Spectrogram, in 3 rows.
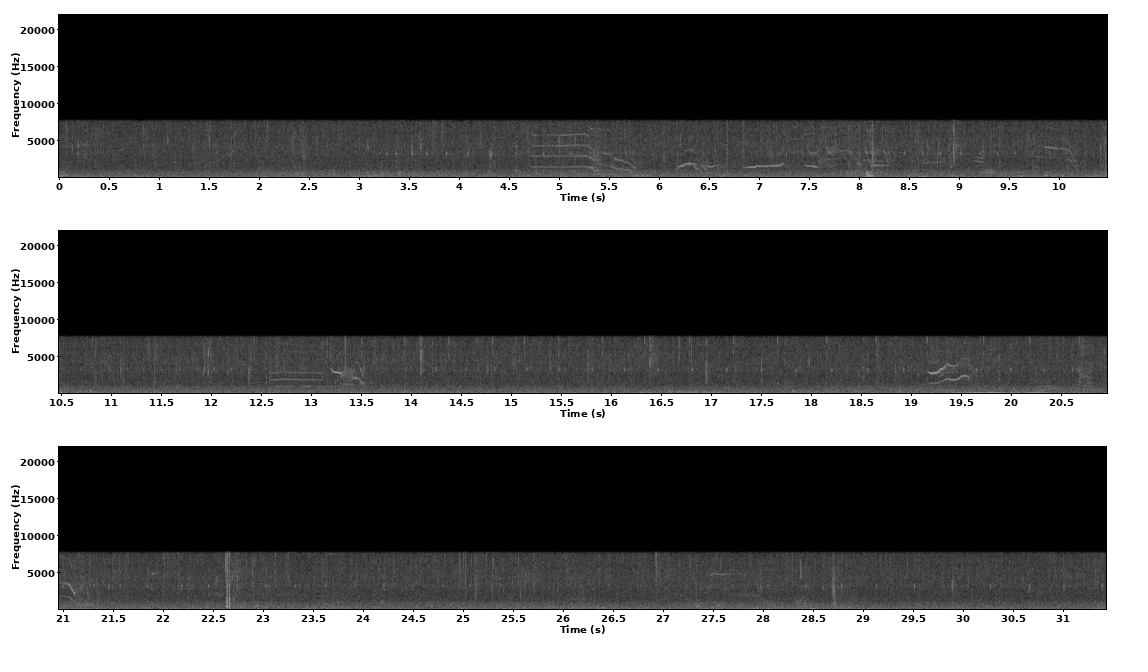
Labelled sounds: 4.7	5.8	killer whale, northern resident, G clan, 0.97 to 5.9 kHz
6.9	7.3	killer whale, northern resident, G clan, 1.3 to 2.0 kHz
9.8	10.1	killer whale, northern resident, G clan, 3.7 to 4.3 kHz
12.6	13.2	killer whale, northern resident, G clan, 1.8 to 2.9 kHz
19.1	19.6	killer whale, northern resident, G clan, 1.6 to 4.0 kHz
27.5	28.0	killer whale, northern resident, G clan, 1.8 to 4.9 kHz

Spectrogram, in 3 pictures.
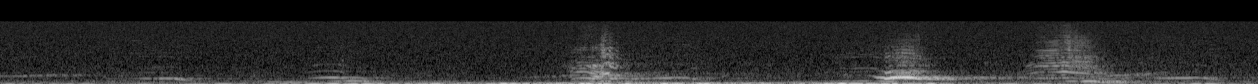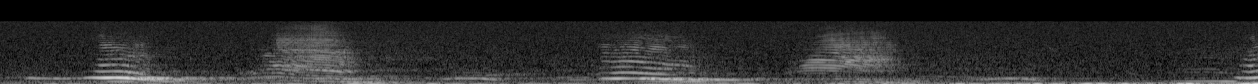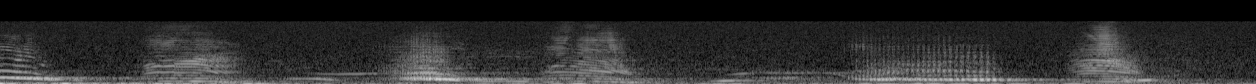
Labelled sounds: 5.8	6.0	humpback whale, 0.80 to 0.96 kHz
10.3	11.0	humpback whale, 0.80 to 1.9 kHz
13.5	14.0	humpback whale, 0.80 to 3.5 kHz
15.3	16.1	humpback whale, 0.80 to 3.5 kHz
18.6	19.6	humpback whale, 0.80 to 3.6 kHz
20.6	22.0	humpback whale, 0.80 to 4.3 kHz
25.0	25.6	humpback whale, 0.80 to 3.9 kHz
26.6	27.5	humpback whale, 0.80 to 3.1 kHz
30.6	31.3	humpback whale, 0.80 to 3.2 kHz
35.9	36.4	humpback whale, 0.80 to 2.0 kHz

